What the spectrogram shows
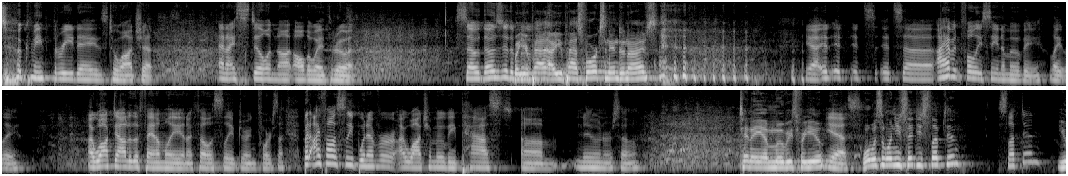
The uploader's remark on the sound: From the Bentzen Ball in Washington DC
